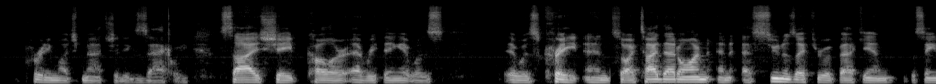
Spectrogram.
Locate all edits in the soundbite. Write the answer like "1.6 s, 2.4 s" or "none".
6.1 s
